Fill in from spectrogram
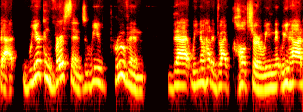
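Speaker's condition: No condition

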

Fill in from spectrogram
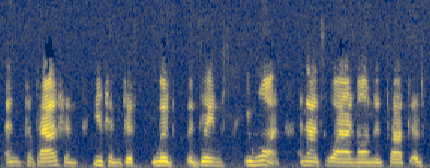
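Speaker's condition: Cerebral palsy; affects both sides of body

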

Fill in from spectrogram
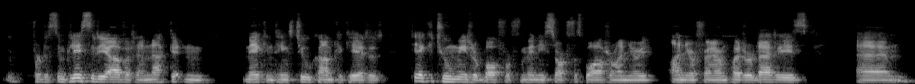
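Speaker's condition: No condition

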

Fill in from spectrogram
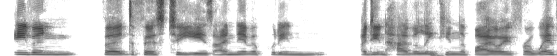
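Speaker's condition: No condition

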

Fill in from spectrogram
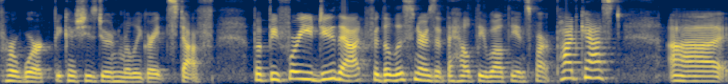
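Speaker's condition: No condition

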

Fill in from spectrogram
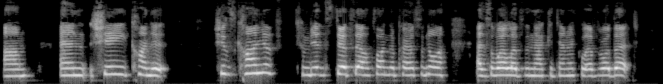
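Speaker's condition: Ataxic cerebral palsy; ambulant wheelchair user, chair for long distances and main street

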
